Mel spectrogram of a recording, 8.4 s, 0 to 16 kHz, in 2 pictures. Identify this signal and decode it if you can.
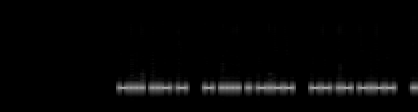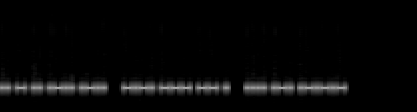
Morse code, heard as a keyed tone, about 46 wpm, 700 Hz. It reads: BUT THEY MAY STILL COME HR.
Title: Sentences from Top 300 Words and Abbreviations 45wpm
